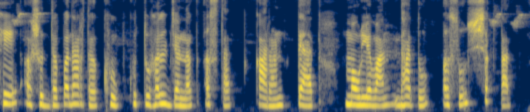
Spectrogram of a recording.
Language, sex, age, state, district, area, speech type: Marathi, female, 18-30, Maharashtra, Bhandara, rural, read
